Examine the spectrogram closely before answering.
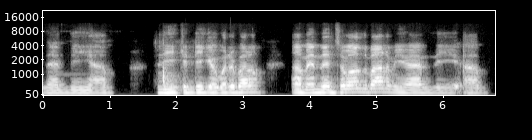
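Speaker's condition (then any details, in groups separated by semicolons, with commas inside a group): Ataxia; falls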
